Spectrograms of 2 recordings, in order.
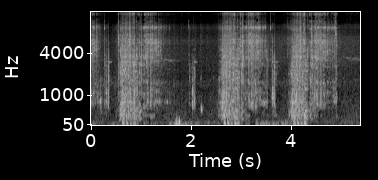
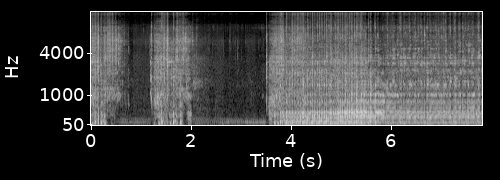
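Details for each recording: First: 1976 Johnson Seahorse 9.9 outboard, 30+ years in a garage, choke on, in neutral. Three hard pull-cord yanks with a rattling whir, never catching; owner suspects no fuel reaching it, carburetor float blamed, and the carburetor is pulled next. Choke rod later found out of its slot. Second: 1976 Johnson Seahorse 9.9 two-stroke outboard, first run in over 30 years after repairs, on a flush attachment. A couple of pulls, then it fires and holds a steady buzzing run without hunting, carburetor unadjusted; runs properly, though no water comes from the exhaust yet.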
